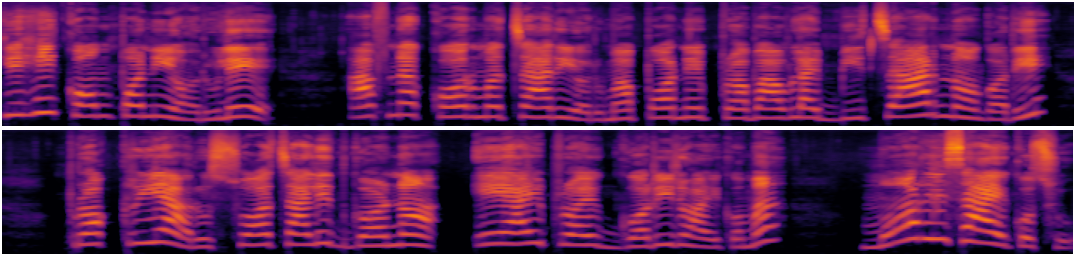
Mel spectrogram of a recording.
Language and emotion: Nepali, angry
